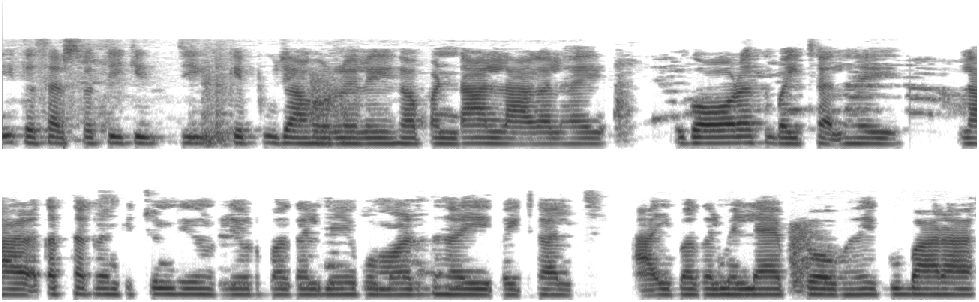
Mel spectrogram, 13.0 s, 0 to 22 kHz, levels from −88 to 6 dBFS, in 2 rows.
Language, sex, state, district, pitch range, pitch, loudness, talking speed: Maithili, female, Bihar, Samastipur, 155-165 Hz, 155 Hz, -17 LUFS, 160 wpm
